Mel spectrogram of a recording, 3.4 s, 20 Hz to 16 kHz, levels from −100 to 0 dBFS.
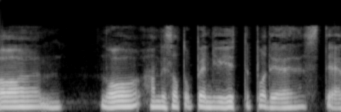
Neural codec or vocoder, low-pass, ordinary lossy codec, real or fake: codec, 16 kHz, 2 kbps, FunCodec, trained on LibriTTS, 25 frames a second; 7.2 kHz; AAC, 48 kbps; fake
